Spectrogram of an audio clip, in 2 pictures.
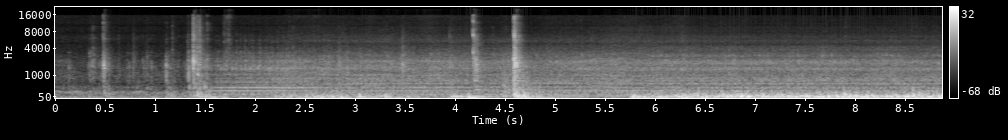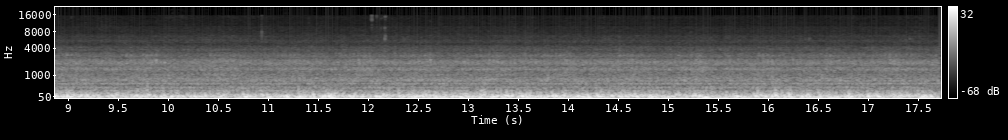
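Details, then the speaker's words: Vornado 573 box fan with very bad worn motor bearings: after a few clicks it spins up to a heavy, rough low rumble instead of a smooth hum; fan about to die. "has very bad bearings, and the fan's about to die real soon."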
